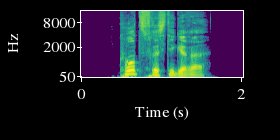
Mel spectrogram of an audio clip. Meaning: inflection of kurzfristig: 1. strong/mixed nominative/accusative feminine singular comparative degree 2. strong nominative/accusative plural comparative degree
- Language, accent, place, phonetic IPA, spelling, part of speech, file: German, Germany, Berlin, [ˈkʊʁt͡sfʁɪstɪɡəʁə], kurzfristigere, adjective, De-kurzfristigere.ogg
